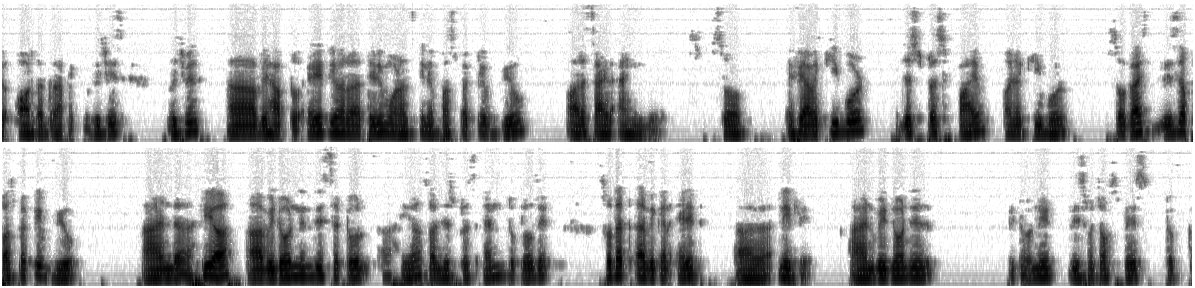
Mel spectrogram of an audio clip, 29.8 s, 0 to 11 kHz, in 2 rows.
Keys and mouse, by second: 12.6 KP_5, 20.9 n.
